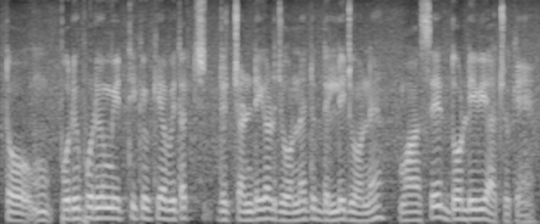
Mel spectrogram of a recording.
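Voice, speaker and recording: Young male vlogger, mid-pitched, downcast conversational explainer, dull home-made sound. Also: a little fast. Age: young adult. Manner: conversational, often checks in with "okay, right" tags. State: downcast, disappointed. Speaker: exam-prep vlogger. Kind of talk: casual explainer talk to viewers. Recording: dull lo-fi sound, faint background noise.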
